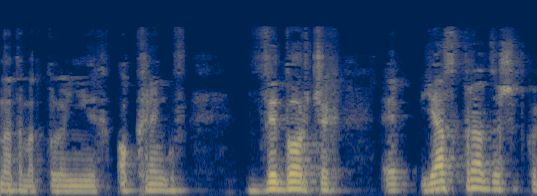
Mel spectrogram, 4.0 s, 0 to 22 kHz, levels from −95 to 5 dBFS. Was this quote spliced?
yes; 1 cut; at 3.1 s

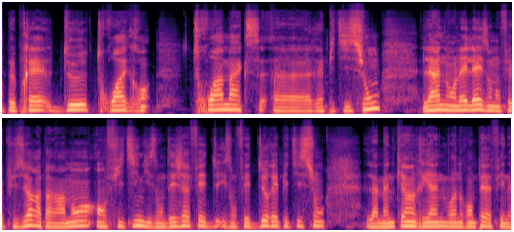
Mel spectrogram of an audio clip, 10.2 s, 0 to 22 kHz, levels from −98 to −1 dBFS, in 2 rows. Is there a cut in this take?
no; 0 cuts

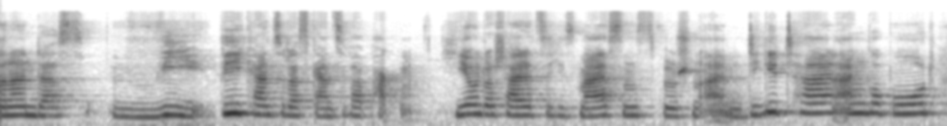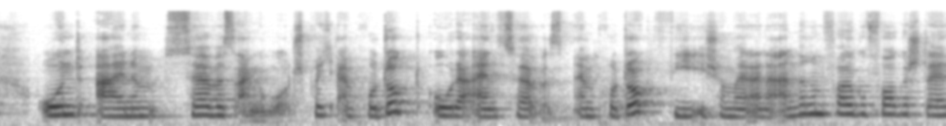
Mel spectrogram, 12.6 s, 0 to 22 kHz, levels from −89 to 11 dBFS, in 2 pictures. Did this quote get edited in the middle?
yes; 1 cut; at 1.4 s

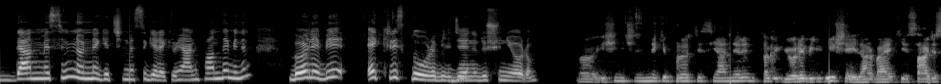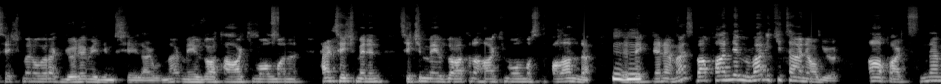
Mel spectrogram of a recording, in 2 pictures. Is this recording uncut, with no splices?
no; 2 cuts; at 5.7 s, 16.3 s

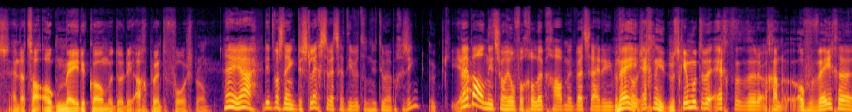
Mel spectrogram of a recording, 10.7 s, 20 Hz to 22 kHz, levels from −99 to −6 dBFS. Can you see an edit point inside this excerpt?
yes; 1 cut; at 3.3 s

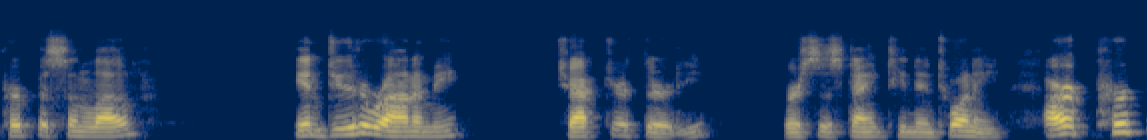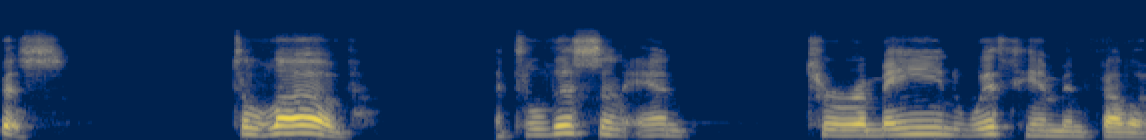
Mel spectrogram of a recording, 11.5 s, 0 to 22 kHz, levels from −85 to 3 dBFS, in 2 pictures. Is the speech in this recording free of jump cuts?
no; 2 cuts; at 1.3 s, 5.2 s

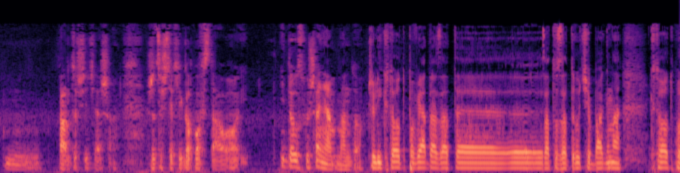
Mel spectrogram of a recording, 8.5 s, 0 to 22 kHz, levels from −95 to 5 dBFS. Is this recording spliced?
yes; 2 cuts; at 4.6 s, 6.8 s

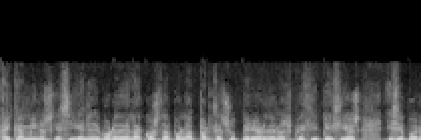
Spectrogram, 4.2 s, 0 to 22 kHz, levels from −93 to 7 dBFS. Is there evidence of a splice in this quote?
no; 0 cuts

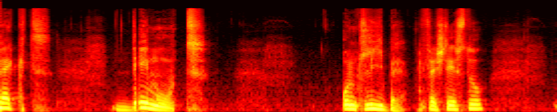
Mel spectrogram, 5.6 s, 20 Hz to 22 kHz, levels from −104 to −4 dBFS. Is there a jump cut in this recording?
yes; 1 cut; at 4.1 s

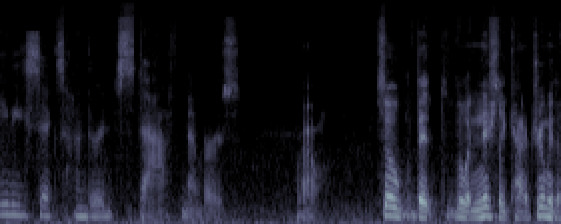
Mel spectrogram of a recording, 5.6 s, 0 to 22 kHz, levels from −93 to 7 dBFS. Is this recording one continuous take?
no; 1 cut; at 3.7 s

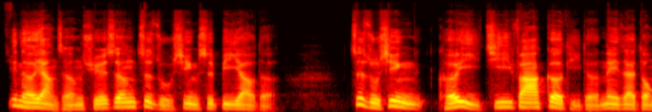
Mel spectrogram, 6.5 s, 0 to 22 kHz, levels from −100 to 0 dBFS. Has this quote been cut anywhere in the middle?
no; 0 cuts

